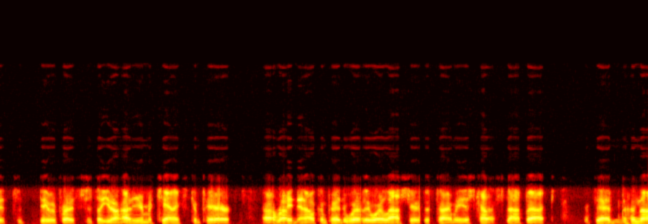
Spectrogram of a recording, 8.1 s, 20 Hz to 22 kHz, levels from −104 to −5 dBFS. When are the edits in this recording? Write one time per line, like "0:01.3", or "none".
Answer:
0:01.5

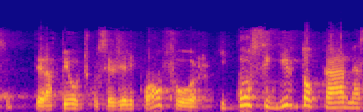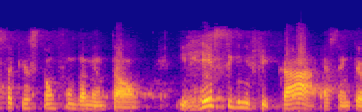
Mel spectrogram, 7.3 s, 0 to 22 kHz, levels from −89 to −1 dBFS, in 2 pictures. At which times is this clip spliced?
0:02.1

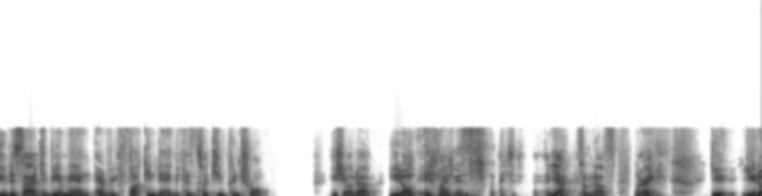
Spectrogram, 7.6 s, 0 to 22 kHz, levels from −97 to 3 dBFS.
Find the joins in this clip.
0:02.0
0:03.4
0:03.8
0:04.2
0:05.8

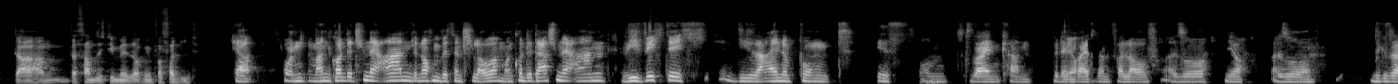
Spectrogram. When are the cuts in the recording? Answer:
0:02.2
0:03.1
0:03.6
0:04.1
0:06.1
0:09.6
0:10.4
0:12.2

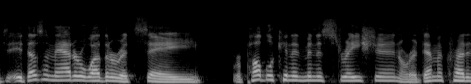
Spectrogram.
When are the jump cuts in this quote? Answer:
none

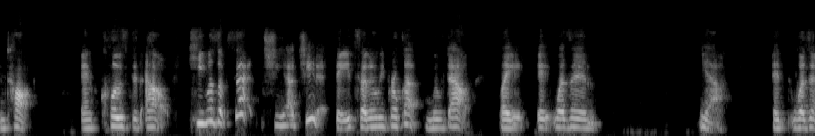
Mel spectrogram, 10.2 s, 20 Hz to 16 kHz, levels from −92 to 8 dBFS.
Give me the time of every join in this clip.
0:04.1

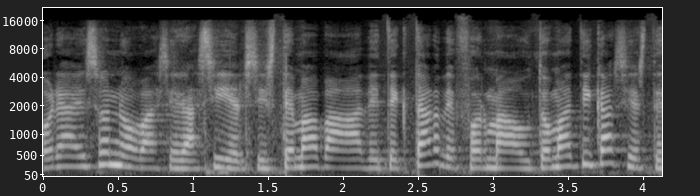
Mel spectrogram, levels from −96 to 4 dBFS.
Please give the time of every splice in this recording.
none

